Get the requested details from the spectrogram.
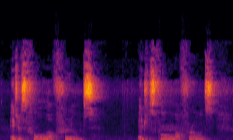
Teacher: Say it together and fruits may be louder.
